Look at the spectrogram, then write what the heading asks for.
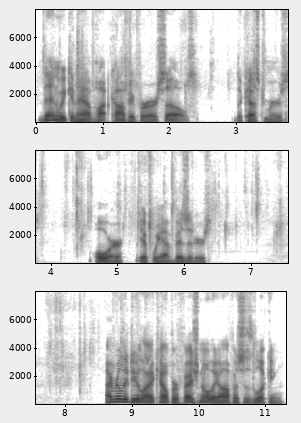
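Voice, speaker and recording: A man's voice: lowish voice, expressive, a little slow, gravelly, pauses often. A man narrating a scripted first-person private investigator story in old-time radio detective style.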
